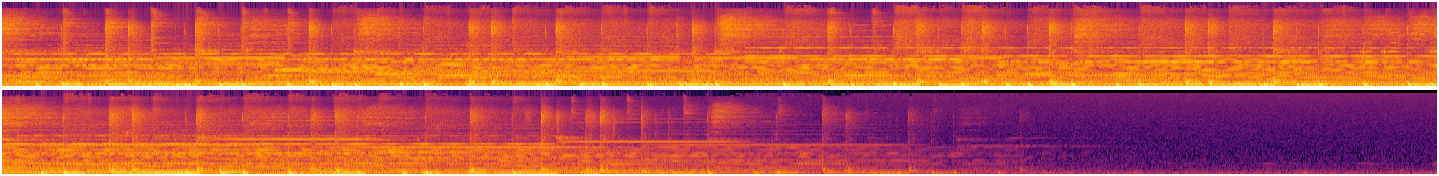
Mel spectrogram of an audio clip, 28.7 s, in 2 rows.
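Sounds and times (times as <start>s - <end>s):
world music: 0.0s - 22.3s.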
